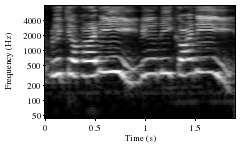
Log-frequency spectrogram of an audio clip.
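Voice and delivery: high, pushy whine of please show me; mock eager begging. A man pesters a woman to see the pictures, eager mock begging. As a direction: beg like a kid who wants a peek.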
